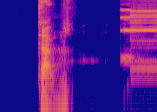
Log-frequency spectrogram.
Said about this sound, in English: That's a an alert ready system. I wasn't able to record a podcast yesterday as my phone was hijacked by the Canadian government to play a alert ready notification.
